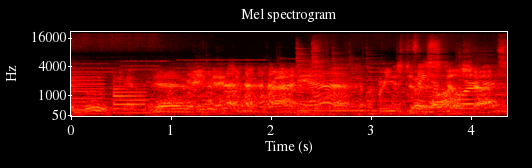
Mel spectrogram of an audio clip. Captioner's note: people laughing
